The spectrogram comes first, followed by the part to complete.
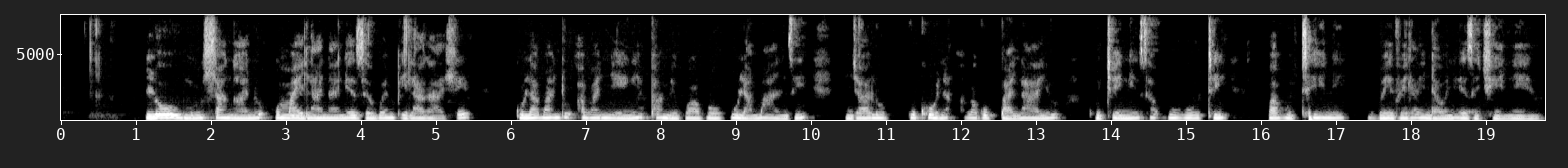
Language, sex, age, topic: North Ndebele, female, 18-24, health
